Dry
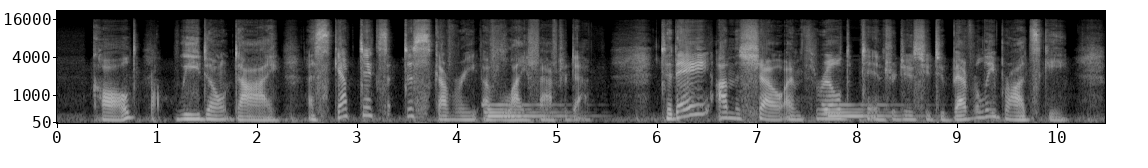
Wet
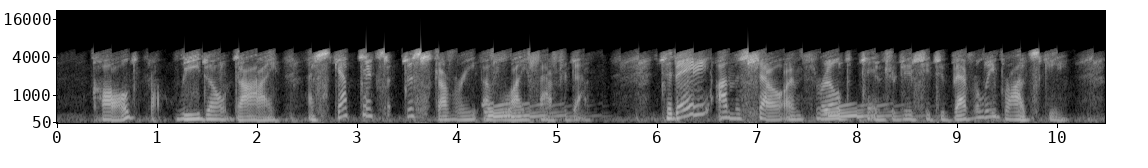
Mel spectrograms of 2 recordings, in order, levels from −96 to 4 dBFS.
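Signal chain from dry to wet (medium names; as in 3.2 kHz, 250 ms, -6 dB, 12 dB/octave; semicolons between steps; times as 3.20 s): knee-point frequency compression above 3.4 kHz 4:1; vibrato with a chosen wave saw up 5.5 Hz, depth 160 cents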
